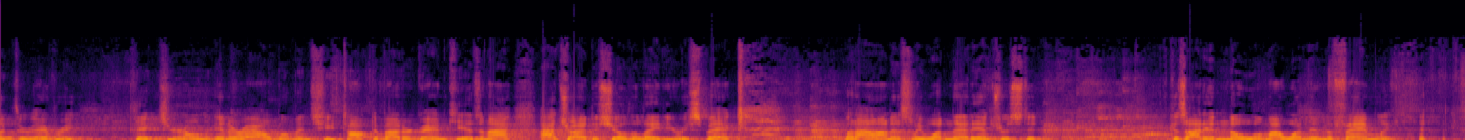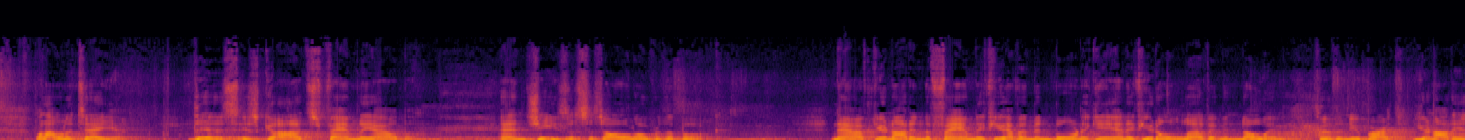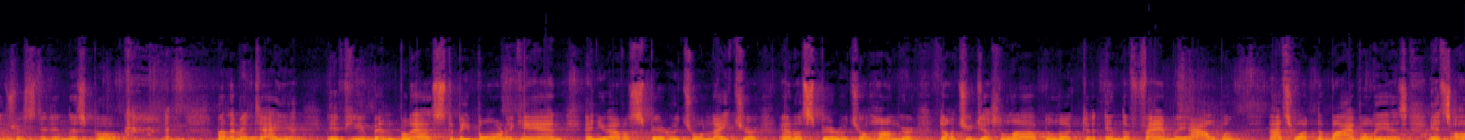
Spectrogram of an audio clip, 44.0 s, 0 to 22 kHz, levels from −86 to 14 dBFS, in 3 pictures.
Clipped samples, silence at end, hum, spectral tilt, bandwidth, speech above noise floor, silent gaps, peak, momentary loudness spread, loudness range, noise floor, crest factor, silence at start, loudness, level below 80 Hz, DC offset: under 0.1%; 0 s; none; -5 dB/octave; 16 kHz; 23 dB; none; 0 dBFS; 9 LU; 3 LU; -39 dBFS; 16 dB; 0 s; -17 LUFS; -70 dBFS; under 0.1%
